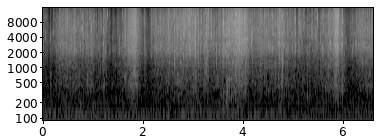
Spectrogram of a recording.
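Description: Thin, clear plastic cellophane wrap, crumpled into a hand-sized bundle, is squeezed, rubbed and crinkled by the fingertips of both hands. It makes a steady, dense, bright crackle with very little low end. The crackle swells into louder bursts of crinkling a few times along the way.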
